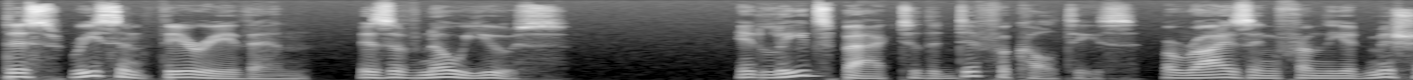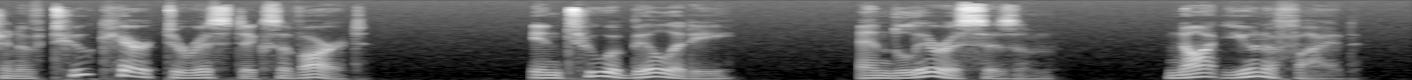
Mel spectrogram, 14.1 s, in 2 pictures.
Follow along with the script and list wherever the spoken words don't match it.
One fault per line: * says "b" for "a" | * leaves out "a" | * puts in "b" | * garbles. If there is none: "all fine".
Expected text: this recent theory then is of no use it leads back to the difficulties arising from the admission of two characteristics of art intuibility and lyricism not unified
all fine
